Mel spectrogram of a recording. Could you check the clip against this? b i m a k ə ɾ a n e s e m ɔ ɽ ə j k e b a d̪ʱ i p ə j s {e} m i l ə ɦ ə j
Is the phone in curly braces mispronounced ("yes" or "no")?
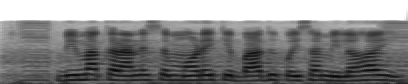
yes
